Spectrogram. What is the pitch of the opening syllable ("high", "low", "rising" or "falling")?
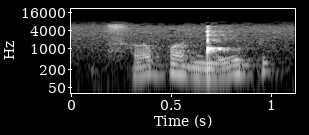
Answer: rising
